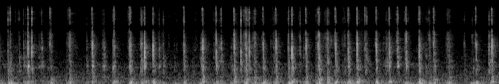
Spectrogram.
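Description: A vintage beige plastic full-size KPT-102 mechanical keyboard with Alps switches and a hollow case is typed on quickly with both hands' fingertips. About 35 sharp, short clacks run close together in an uneven rhythm, each with a bright click over a hollow thock from the case.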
